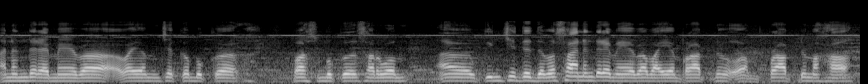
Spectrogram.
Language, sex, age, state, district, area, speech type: Sanskrit, female, 45-60, Kerala, Thiruvananthapuram, urban, spontaneous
